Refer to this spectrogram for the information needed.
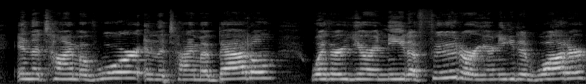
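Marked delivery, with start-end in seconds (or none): none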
